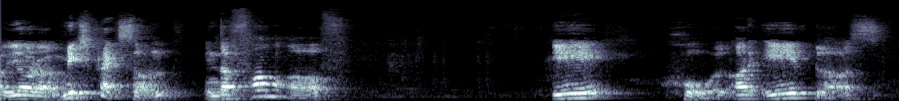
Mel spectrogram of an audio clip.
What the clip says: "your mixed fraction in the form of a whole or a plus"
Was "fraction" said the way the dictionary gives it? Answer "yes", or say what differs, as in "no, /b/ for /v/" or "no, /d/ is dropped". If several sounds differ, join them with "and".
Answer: no, /s/ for /ʃ/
